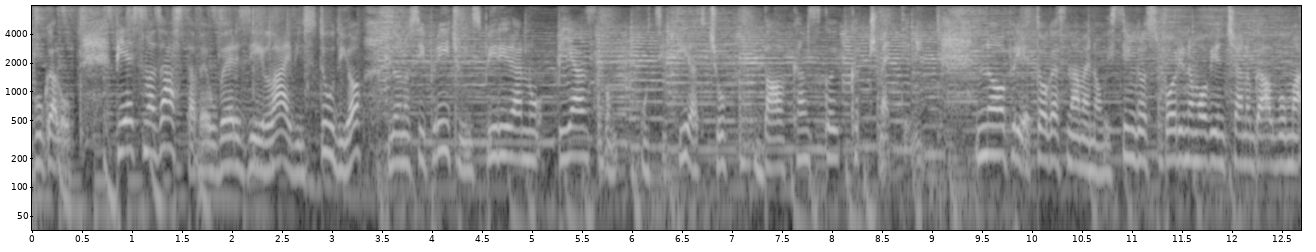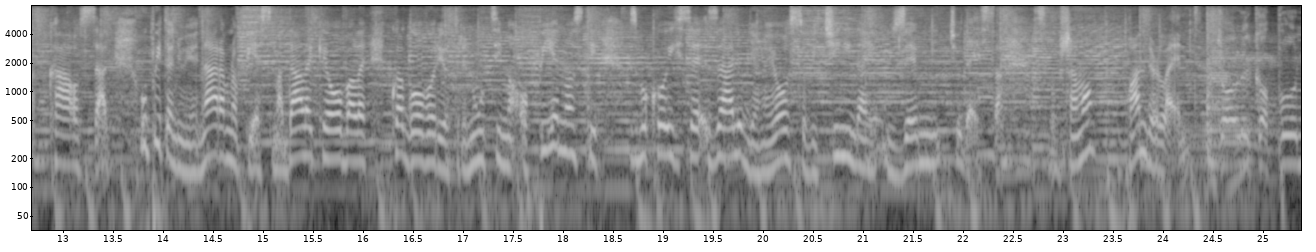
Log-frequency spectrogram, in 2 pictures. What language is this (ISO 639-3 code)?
hrv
